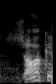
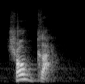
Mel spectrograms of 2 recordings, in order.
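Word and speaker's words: Csonka: because Zonka is Hungarian, and she was like, it's pronounced Chonka. It is not Zonka.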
